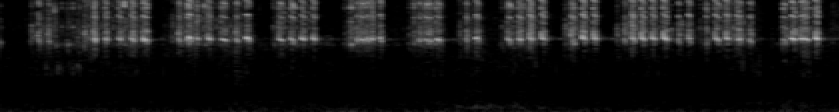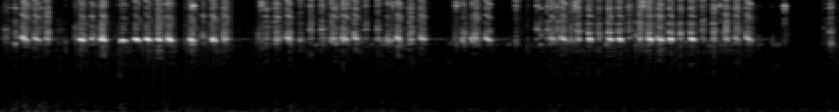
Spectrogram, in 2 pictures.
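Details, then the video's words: Close, loud cricket chirping, crisp high pulses in quick bursts about four per second, clear and dominant with little else behind them. "Crickets Chirping"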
